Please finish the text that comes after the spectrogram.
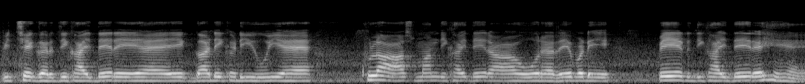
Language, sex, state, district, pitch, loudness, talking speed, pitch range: Hindi, male, Haryana, Jhajjar, 175 Hz, -16 LUFS, 200 wpm, 170-180 Hz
